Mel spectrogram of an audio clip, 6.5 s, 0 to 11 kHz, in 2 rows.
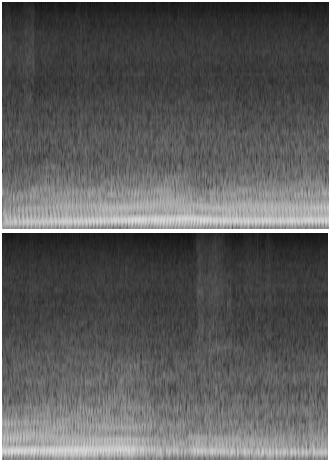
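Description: A 2023 Toyota Tundra 1794 Edition pickup revs up and pulls hard, its deep, throaty exhaust drone rising and holding steady, loud and close, then easing off near the end.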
